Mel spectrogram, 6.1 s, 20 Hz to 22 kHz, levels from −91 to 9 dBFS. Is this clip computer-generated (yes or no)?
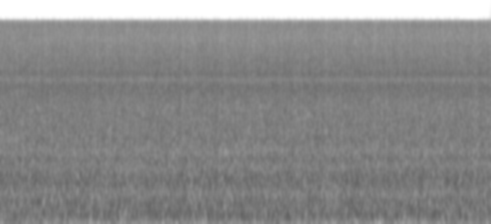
yes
